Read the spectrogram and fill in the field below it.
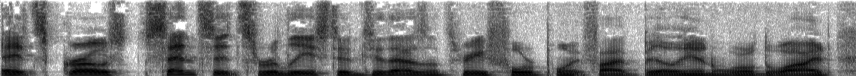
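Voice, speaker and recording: On a very clean recording with a silent background, a man talks at a fairly quick pace in a normal speaking voice with fairly even intonation. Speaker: podcast host. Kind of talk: casual banter podcast. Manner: joking, self-deprecating.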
